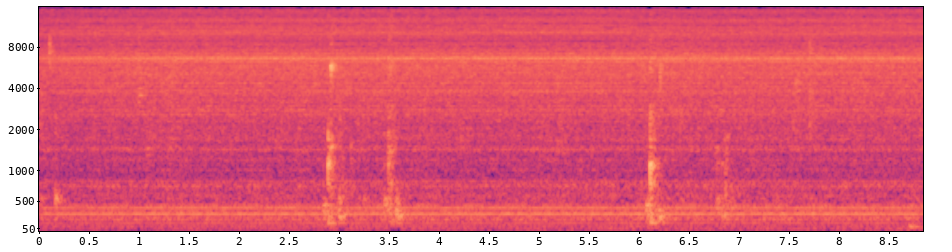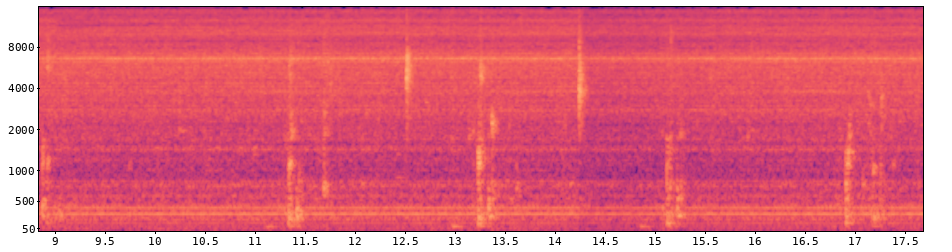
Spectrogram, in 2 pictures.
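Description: ISO 32 hydraulic oil pouring steadily from a plastic jug into a large funnel, filling a lathe headstock: a continuous trickle with scattered small sharp knocks, over a steady low hum.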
